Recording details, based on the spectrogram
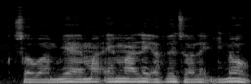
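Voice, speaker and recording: With a London accent, a man talks at a moderate pace and medium pitch with fairly even intonation. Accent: London, multicultural London English. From southeast London. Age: 20s. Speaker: boxing YouTuber and amateur boxer. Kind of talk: casual vlog commentary. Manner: hesitant, many fillers.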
